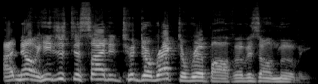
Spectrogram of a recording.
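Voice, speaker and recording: A man playing prosecutor in a mock trial, arguing in a sarcastic, halting, conversational way. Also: high voice, expressive, sharp tone. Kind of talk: mock courtroom argument, conversational.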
